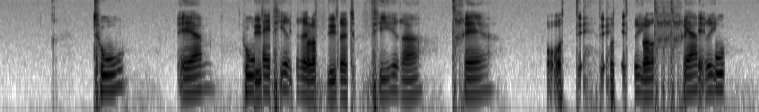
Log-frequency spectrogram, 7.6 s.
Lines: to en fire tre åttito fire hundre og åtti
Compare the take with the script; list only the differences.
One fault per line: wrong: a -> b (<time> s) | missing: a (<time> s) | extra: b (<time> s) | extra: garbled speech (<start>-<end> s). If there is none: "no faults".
extra: garbled speech (2.4-3.6 s)
missing: åttito fire hundre (4.8 s)
extra: garbled speech (6.0-7.2 s)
